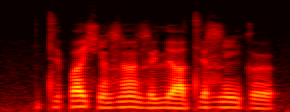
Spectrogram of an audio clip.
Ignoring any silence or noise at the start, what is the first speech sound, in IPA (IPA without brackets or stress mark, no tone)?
tʲ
